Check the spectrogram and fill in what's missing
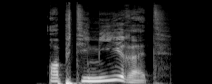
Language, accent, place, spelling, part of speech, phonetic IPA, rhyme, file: German, Germany, Berlin, optimieret, verb, [ɔptiˈmiːʁət], -iːʁət, De-optimieret.ogg
- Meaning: second-person plural subjunctive I of optimieren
